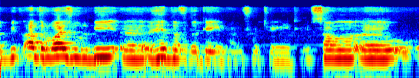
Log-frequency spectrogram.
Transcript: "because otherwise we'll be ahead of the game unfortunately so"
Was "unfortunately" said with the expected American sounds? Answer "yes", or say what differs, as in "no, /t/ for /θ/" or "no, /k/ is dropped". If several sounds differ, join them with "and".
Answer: no, /l/ is dropped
